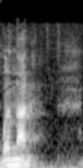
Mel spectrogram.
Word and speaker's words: banana: stressed and unstressed syllables as in this word banana we have second syllable na stress and the first and third syllables are unstressed banana and when this group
